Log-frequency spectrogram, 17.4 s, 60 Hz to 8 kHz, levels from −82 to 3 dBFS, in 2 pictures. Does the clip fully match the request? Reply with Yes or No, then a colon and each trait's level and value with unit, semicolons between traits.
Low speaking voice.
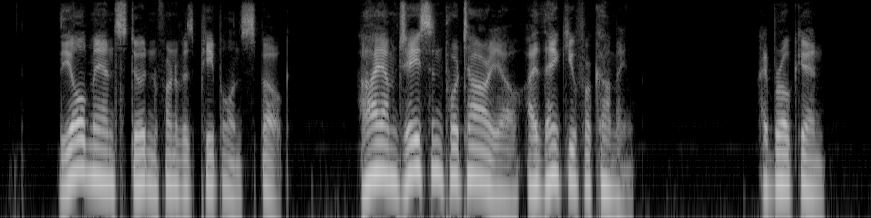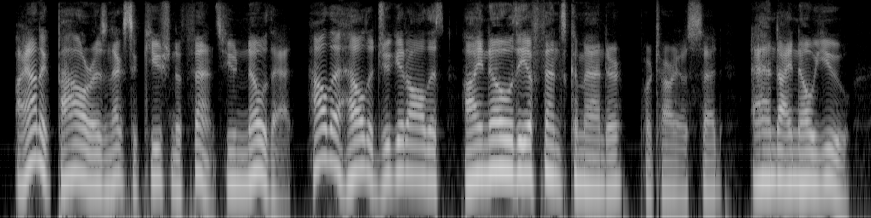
Yes: low, 130 Hz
